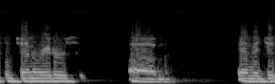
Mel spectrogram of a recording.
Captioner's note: pause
